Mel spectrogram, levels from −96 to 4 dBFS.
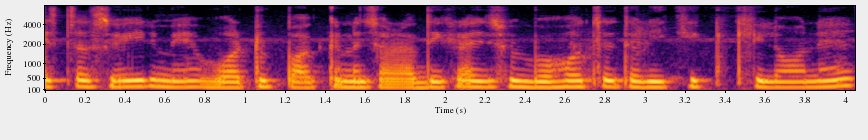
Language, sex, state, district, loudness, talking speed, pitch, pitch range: Hindi, female, Bihar, Vaishali, -12 LUFS, 235 wpm, 205 Hz, 190-215 Hz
